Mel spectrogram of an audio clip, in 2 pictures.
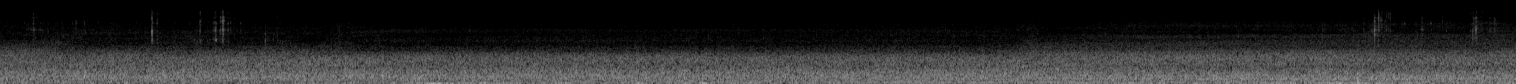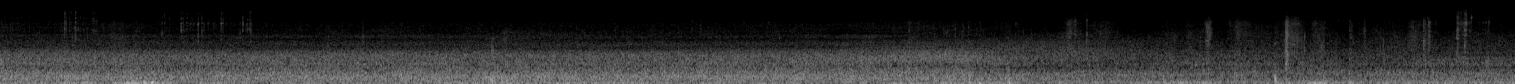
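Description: Steady rushing of fast water through a spillway, with scattered small clicks and rattles from the treble hooks of a large musky swimbait being handled.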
